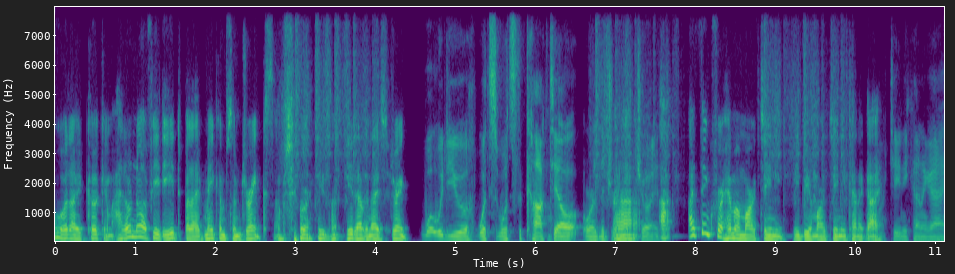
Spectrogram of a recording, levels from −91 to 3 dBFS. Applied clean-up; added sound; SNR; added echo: neural mask model RNNoise.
